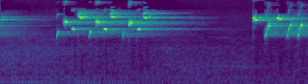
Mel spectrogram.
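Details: Wedani goldfinch singing wonderfully: a rapid run of bright twittering notes stepping up and down in pitch, a short gap, then another quick twittering burst. Low background noise throughout.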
